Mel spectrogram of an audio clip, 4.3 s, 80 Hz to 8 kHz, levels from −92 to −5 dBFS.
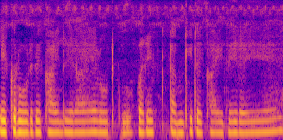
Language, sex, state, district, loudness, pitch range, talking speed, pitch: Hindi, female, Bihar, Kishanganj, -23 LUFS, 190-195 Hz, 210 wpm, 195 Hz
